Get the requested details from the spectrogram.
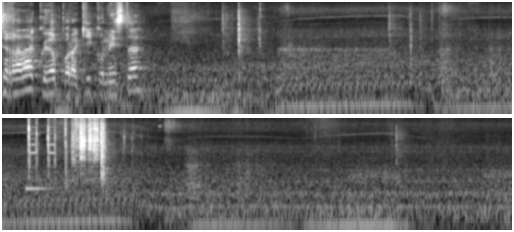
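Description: A bus engine drones low and steady, rising and falling slightly.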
